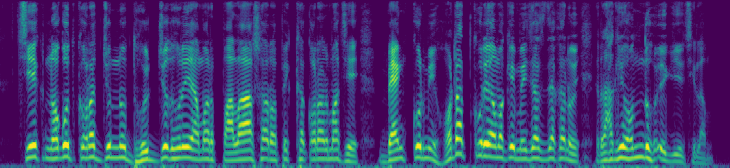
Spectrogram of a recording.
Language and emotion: Bengali, angry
